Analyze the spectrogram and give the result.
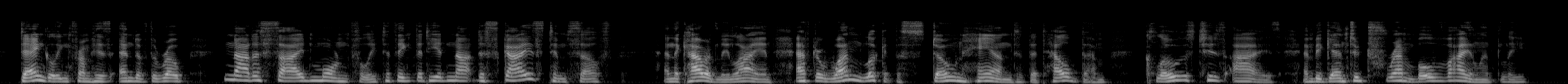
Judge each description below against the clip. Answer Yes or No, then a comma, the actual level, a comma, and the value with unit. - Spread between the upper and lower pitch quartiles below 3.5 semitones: No, average, 4.6 semitones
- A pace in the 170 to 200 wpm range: No, average, 150 wpm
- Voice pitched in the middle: Yes, medium, 155 Hz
